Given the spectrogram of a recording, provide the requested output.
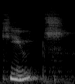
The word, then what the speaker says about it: cute: Or for example, with cute, again, we don't pronounce the E, and you say the name of a letter.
